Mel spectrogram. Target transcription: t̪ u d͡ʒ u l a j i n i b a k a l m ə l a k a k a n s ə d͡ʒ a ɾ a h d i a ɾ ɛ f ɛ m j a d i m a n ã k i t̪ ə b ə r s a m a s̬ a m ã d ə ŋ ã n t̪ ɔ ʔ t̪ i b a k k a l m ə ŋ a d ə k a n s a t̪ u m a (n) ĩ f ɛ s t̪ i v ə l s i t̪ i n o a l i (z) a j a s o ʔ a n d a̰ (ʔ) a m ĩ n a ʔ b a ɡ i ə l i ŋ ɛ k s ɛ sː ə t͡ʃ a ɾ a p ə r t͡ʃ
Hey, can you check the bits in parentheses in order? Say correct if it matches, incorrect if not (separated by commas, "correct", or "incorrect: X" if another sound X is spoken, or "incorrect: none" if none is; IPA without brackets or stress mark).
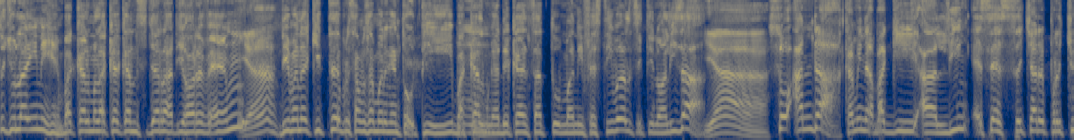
correct, correct, incorrect: k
